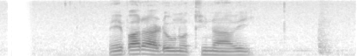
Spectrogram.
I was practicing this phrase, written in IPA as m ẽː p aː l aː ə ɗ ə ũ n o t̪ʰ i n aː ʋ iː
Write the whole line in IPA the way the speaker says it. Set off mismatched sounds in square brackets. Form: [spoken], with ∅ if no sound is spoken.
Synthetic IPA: m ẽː p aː [ɾ] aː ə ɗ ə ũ n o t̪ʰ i n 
